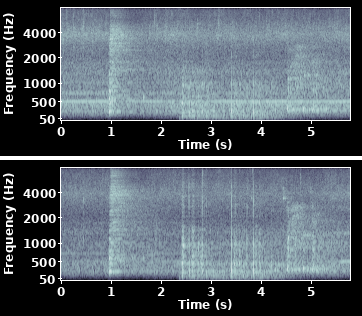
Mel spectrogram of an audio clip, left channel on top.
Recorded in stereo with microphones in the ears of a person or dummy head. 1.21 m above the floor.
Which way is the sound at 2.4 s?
40° right (ahead or behind).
